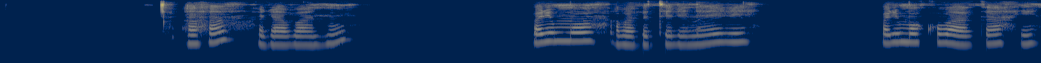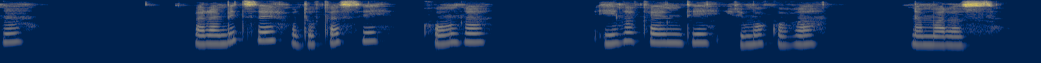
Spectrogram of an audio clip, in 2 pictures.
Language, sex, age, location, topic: Kinyarwanda, female, 18-24, Nyagatare, agriculture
